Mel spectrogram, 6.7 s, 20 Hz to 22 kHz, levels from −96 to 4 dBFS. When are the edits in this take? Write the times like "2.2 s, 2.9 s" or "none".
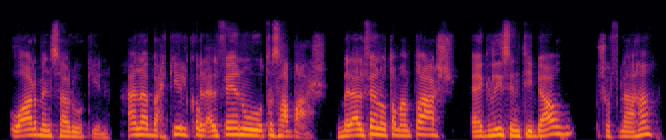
1.3 s, 2.0 s, 4.6 s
